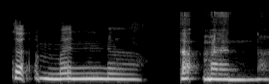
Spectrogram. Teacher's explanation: पहले वाले नून को दूसरे वाले नून में दाखिल करेंगे, दूसरे वाले नून पे तशदीद आ जाएगी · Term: इदगाम है कबीर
